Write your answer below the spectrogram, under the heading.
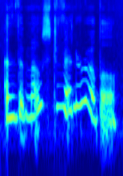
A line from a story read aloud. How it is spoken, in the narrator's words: piped Owen, voice thin and tweeting as her brother's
